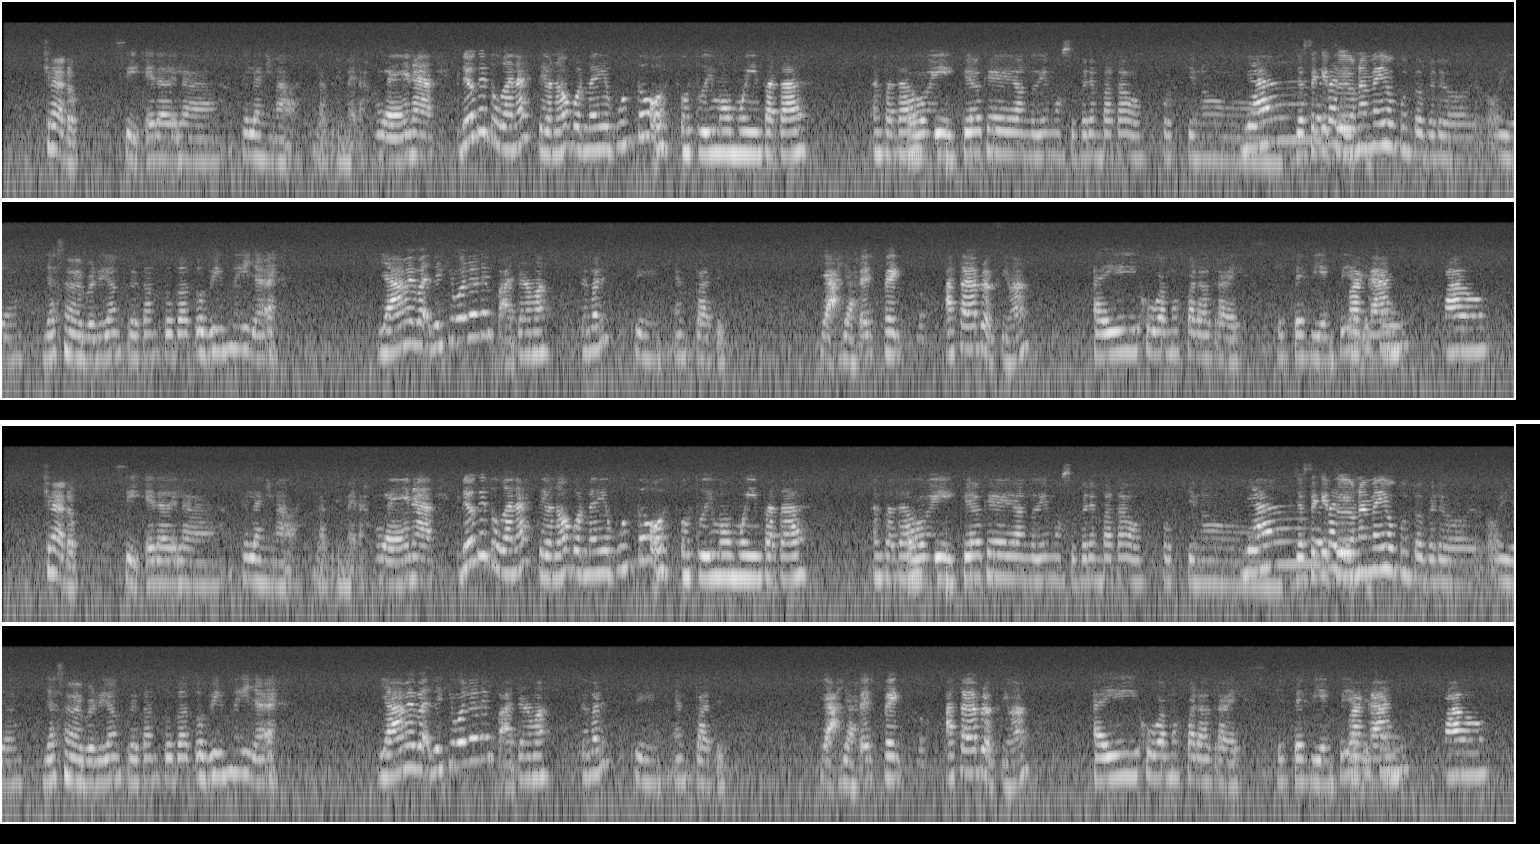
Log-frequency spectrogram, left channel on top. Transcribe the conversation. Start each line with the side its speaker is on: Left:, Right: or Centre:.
Right: Claro, sí, era de la, de la animada, la primera.
Left: Buena. Creo que tú ganaste, ¿o no? Por medio punto, o, est- o estuvimos muy empatadas, empatados.
Right: Hoy creo que anduvimos súper empatados porque no...
Left: Ya
Right: Yo sé
Left: me
Right: que
Left: parece.
Right: tuve una medio punto, pero hoy ya, ya se me perdió entre tantos datos Disney ya.
Left: Ya me pa- dejémoslo en empate nomás. ¿Te parece?
Right: Sí, empate.
Left: Ya,
Right: Ya,
Left: perfecto. Hasta la próxima.
Right: ahí jugamos para otra vez. Que estés bien, cuídate,
Left: Bacán.
Right: chau.
Left: Chao.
